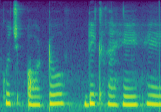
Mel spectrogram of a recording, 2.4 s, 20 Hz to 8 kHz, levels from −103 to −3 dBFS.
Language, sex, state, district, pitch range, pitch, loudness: Hindi, female, Madhya Pradesh, Bhopal, 220-245 Hz, 230 Hz, -14 LUFS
